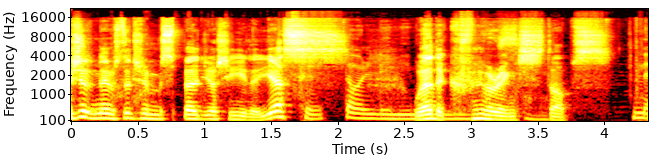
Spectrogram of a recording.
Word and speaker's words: Yoshihide: Yoshihide, that's how you say it.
